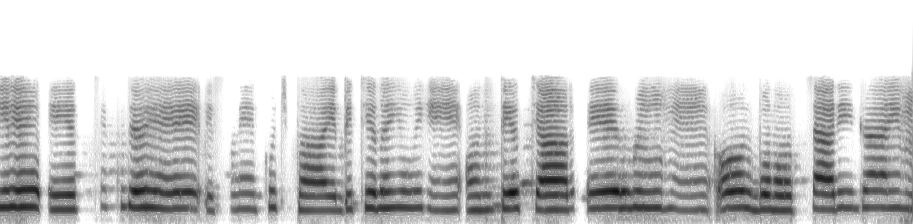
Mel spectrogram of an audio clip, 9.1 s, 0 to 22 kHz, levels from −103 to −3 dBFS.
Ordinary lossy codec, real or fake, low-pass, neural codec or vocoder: none; fake; 5.4 kHz; codec, 16 kHz, 0.5 kbps, X-Codec, HuBERT features, trained on balanced general audio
